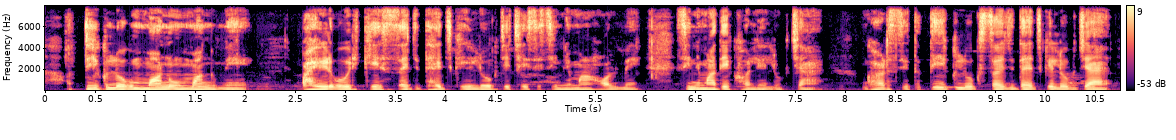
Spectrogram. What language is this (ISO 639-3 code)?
mai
